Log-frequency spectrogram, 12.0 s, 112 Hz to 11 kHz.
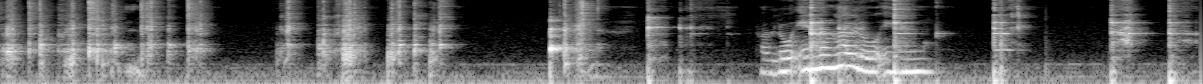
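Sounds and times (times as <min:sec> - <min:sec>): utensil scraping in bowl: 0:00.0 - 0:02.2, 0:02.8 - 0:04.6, 0:05.6 - 0:06.1, 0:11.1 - 0:12.0
steady low hum: 0:00.0 - 0:12.0
utensil knocking bowl: 0:08.0 - 0:10.5.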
